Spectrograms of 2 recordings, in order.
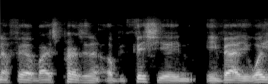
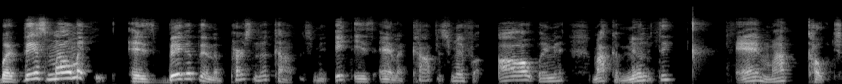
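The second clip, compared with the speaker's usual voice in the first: put-on pitched-up, half-grandma old auntie voice; 9 semitones higher than usual. Reading an NFL official's statement aloud, Chaka voice like an old auntie. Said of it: "why Shaka sound like somebody like grandma".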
